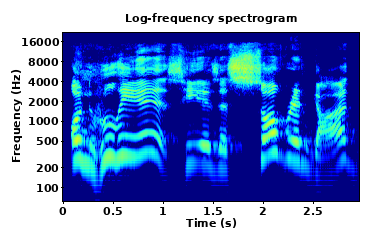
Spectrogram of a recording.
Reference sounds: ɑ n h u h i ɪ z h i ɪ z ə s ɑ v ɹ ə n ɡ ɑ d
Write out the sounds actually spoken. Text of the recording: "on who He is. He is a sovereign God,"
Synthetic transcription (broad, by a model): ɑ n h u h i ɪ z h i ɪ z ə s ɑ v ɹ ə n ɡ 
